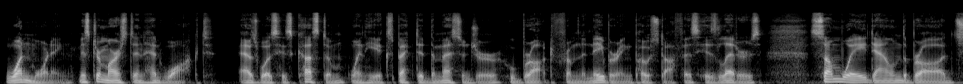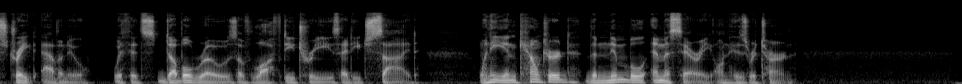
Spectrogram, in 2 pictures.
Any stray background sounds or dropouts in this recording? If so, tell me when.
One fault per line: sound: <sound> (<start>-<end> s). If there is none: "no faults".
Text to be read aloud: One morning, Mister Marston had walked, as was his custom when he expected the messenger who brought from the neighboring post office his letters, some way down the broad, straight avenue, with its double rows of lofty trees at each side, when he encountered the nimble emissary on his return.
no faults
